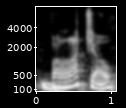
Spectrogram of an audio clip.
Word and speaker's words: Borracho: Now, El Burro Borracho, because you're supposed to roll your R's when it's a double R, translates into the drunk ass.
